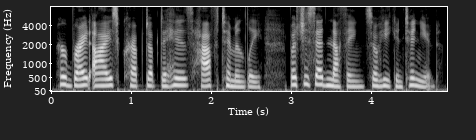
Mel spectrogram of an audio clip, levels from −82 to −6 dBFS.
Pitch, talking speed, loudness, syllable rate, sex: 215 Hz, 195 wpm, -19 LUFS, 4.9 syllables/s, female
